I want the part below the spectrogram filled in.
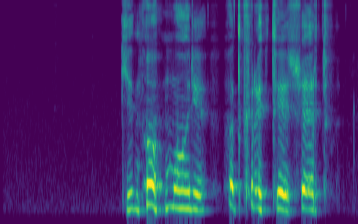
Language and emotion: Russian, positive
